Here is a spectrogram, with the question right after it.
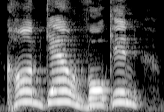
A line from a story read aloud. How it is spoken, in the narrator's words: Rory yelled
